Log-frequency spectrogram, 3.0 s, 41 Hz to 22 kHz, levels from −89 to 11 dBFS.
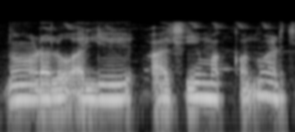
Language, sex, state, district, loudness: Kannada, female, Karnataka, Dharwad, -17 LUFS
